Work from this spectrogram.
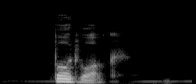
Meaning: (noun) A slightly elevated path (walkway) for pedestrians over sandy or swampy ground, typically made out of wood; specifically (Canada, US) one running alongside a body of water or beach
- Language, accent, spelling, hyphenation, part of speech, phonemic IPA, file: English, Australia, boardwalk, board‧walk, noun / verb, /ˈboːd.woːk/, En-au-boardwalk.ogg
